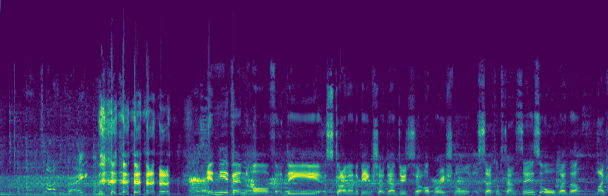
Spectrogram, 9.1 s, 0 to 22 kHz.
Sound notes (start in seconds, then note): 1.4 laughing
